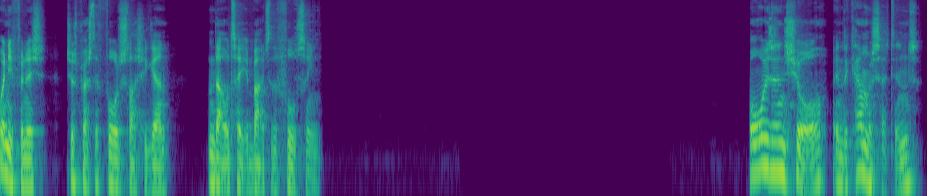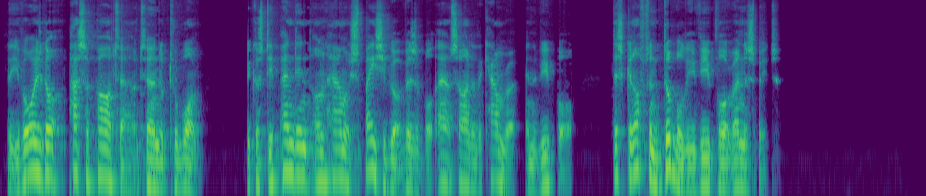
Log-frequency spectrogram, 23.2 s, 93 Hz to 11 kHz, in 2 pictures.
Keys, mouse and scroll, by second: 10.2 click, 11.3 click, 11.9 click, 12.4 click, 13.8-16.0 drag, 15.0 middle click, 18.6-21.1 drag.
